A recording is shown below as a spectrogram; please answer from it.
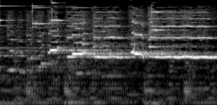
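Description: Symphonic wind ensemble playing a concert band piece. A high note enters a little under a second in and is held, over pulsing low notes.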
